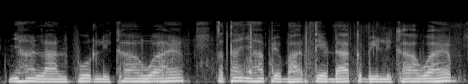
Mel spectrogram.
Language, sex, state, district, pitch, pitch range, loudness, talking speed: Hindi, male, Jharkhand, Ranchi, 135 Hz, 125-140 Hz, -14 LUFS, 180 wpm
